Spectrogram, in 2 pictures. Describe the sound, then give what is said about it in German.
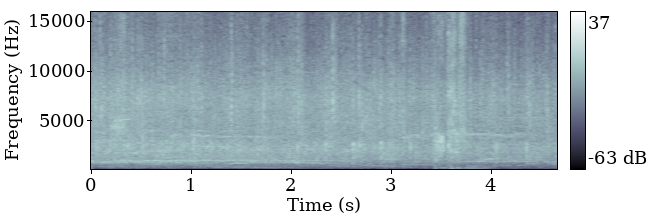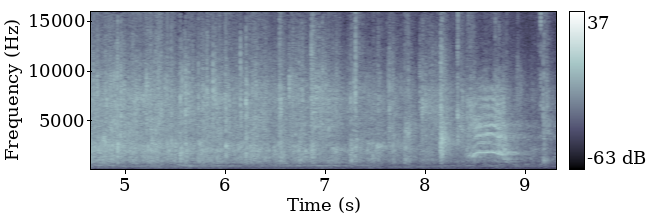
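A crowd applauding helpers at the front of a gathering: loud, dense clapping at first that slowly thins and grows quieter toward the end. “Ich glaube, wir können gerne noch mal so einen großen Applaus geben für meine lieben Helfer da vorne.”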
